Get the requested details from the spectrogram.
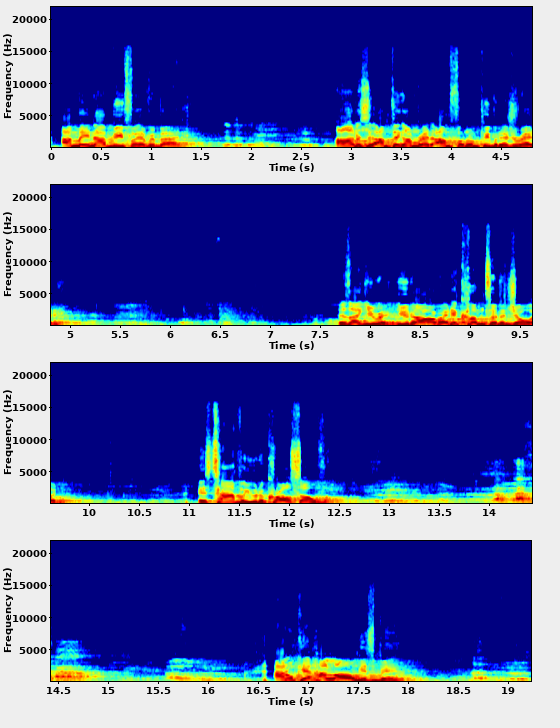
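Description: A man speaks with animation to a room, in loud bursts with pauses.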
